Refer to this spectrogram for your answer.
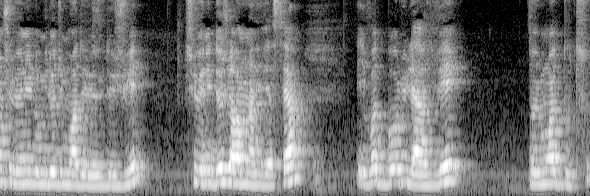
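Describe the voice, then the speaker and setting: A woman's voice: medium pitch, a little mellow. A woman telling stories casually to followers on a live stream, addressing them directly and repeating herself for emphasis. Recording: echoey room.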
